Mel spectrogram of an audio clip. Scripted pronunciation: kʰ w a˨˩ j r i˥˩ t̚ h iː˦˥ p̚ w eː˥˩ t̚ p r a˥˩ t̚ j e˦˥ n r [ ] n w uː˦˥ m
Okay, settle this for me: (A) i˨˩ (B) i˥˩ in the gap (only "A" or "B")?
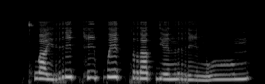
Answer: A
